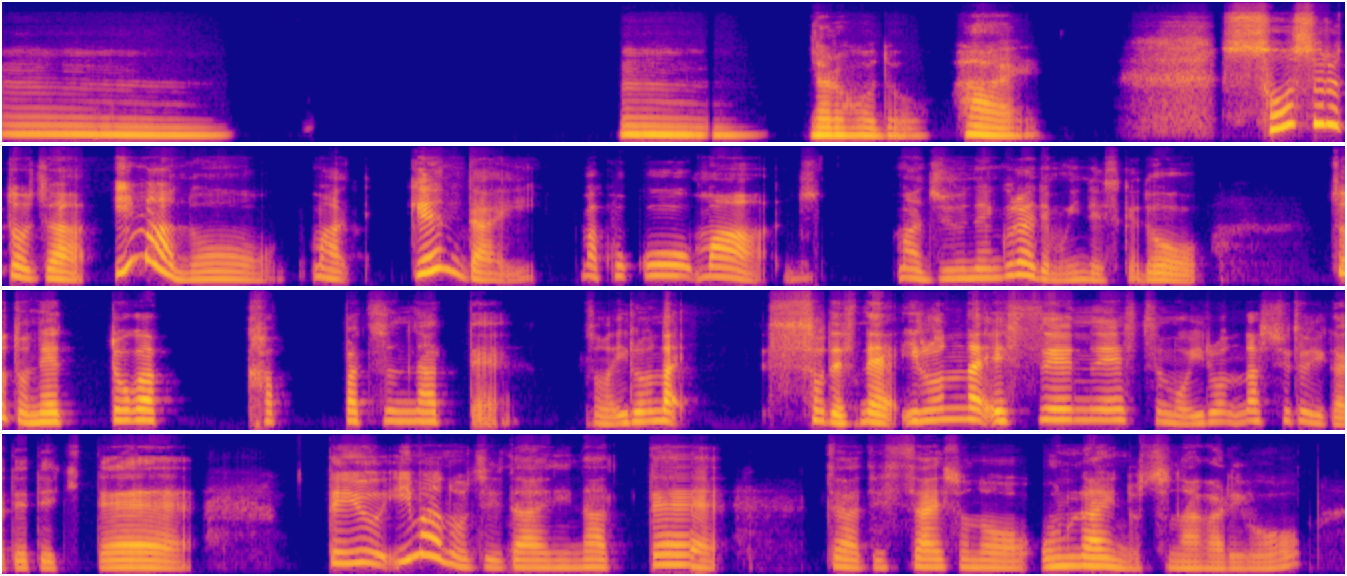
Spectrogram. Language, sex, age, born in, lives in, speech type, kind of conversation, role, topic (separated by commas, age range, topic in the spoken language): Japanese, female, 50-54, Japan, Japan, conversation, podcast, host, オンラインでつながった相手と実際に会うのは、どのタイミングがよいですか？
